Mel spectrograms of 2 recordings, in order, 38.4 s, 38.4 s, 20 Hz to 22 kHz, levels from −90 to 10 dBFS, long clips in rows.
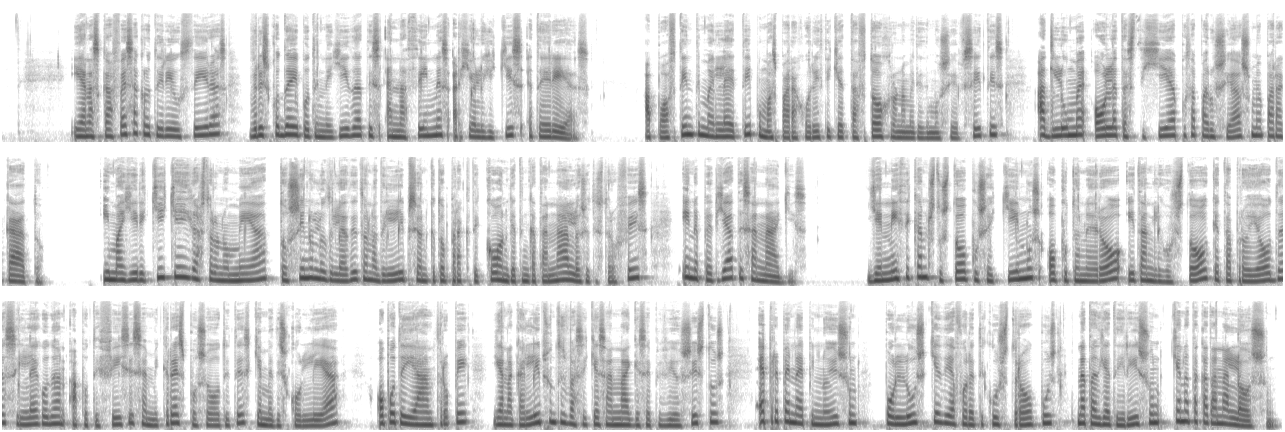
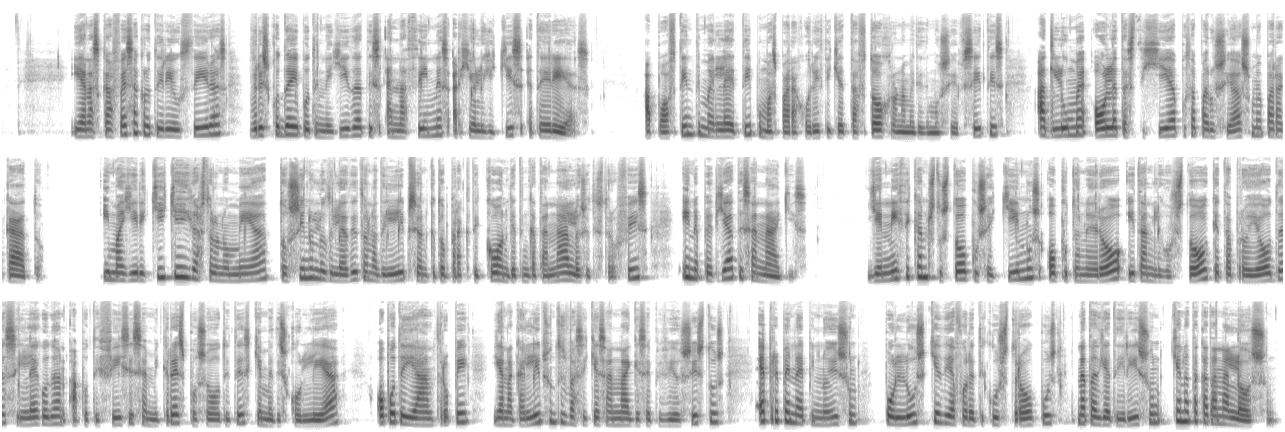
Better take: first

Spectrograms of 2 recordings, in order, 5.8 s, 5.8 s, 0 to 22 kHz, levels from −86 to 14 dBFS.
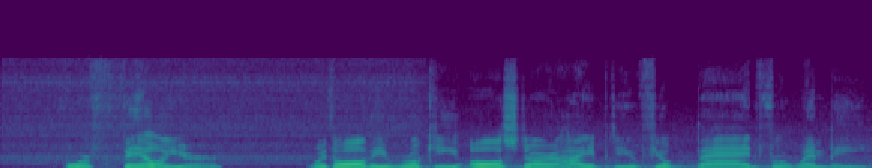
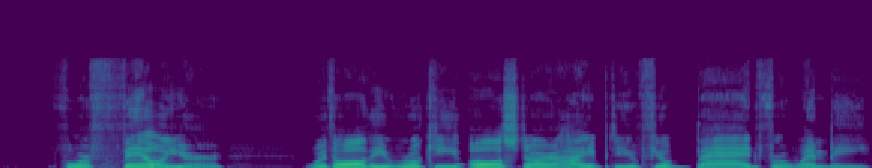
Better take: second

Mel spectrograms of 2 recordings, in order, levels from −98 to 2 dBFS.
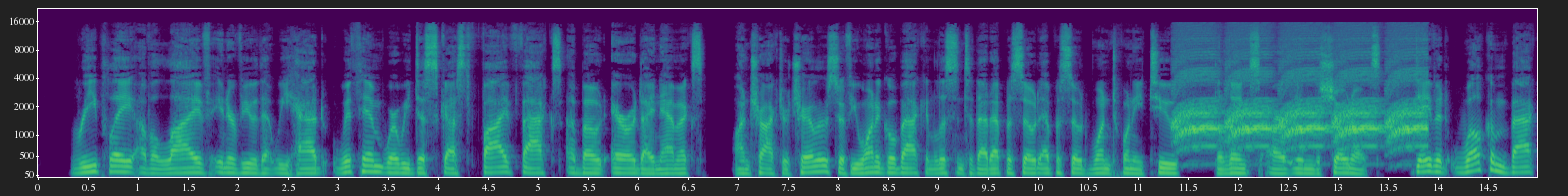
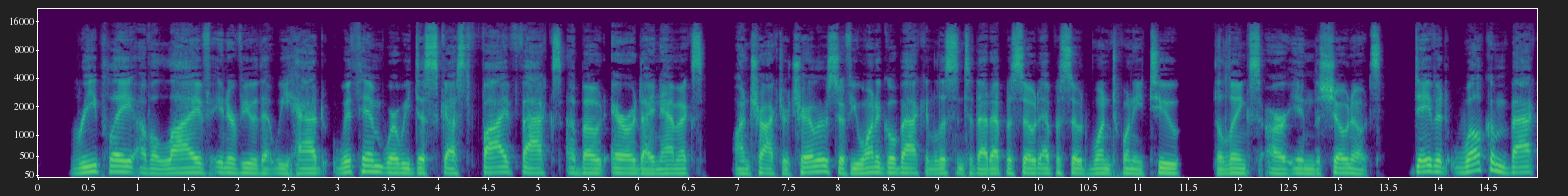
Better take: second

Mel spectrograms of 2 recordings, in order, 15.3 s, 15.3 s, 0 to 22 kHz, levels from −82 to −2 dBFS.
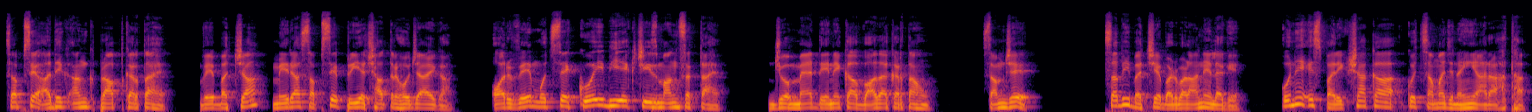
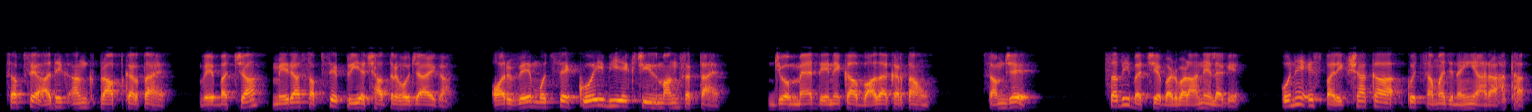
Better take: first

